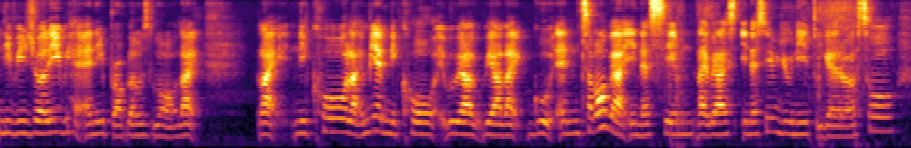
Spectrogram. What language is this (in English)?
English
